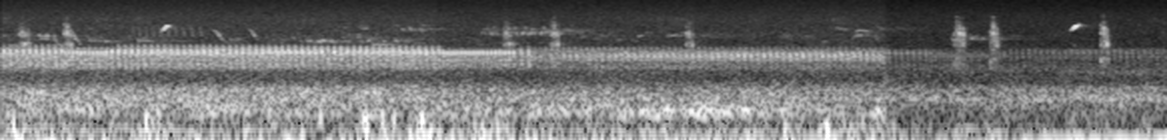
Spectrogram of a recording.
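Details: Nightjar churring in Ringwood Forest near Verwood, Dorset: a steady, dry reeling trill runs for about five seconds, then fades. Brief sharp chirps and clicks are scattered throughout, over a low rumbling background.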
